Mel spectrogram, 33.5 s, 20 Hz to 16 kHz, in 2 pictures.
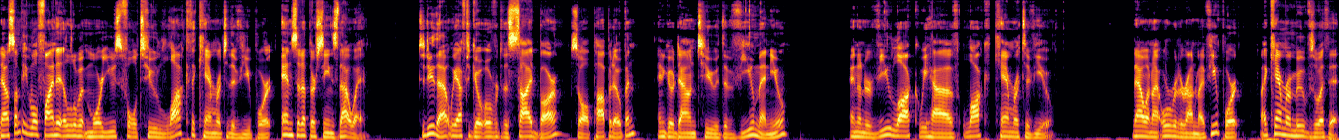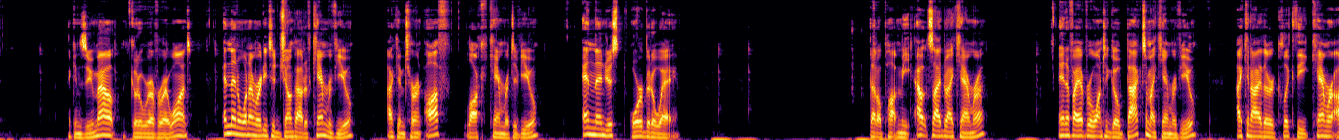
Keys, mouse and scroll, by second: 1.7 scroll up 1, 7.7 click, 27.5 shift+middle click, 27.5 scroll down 2, 27.5 n, 28.1 middle click, 29.7 middle click.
